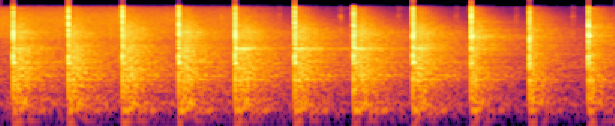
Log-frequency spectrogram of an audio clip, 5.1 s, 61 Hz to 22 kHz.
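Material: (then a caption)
Metal. A soft hammer taps a metal housing section of an automatic gearbox during an overhaul, working it loose so the piston seal can be replaced. Eleven steady, evenly spaced knocks each carry a short ring near 2.2 kHz. The tone of the taps changes as the part loosens, and it comes out.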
